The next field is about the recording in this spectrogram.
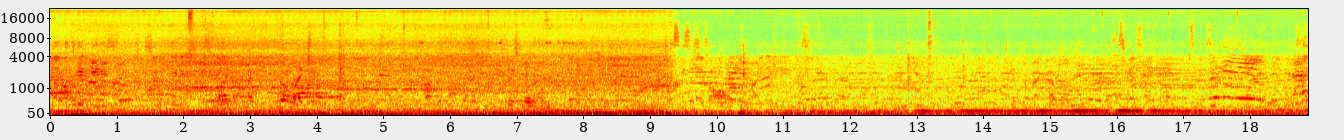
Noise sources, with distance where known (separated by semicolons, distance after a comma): person or small group talking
